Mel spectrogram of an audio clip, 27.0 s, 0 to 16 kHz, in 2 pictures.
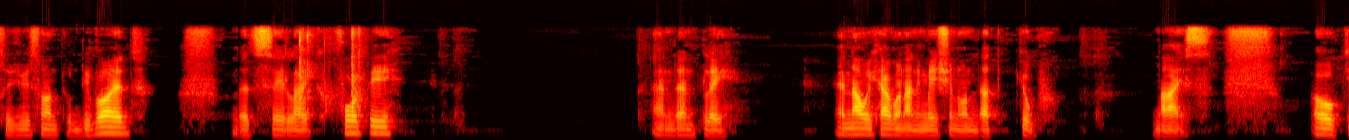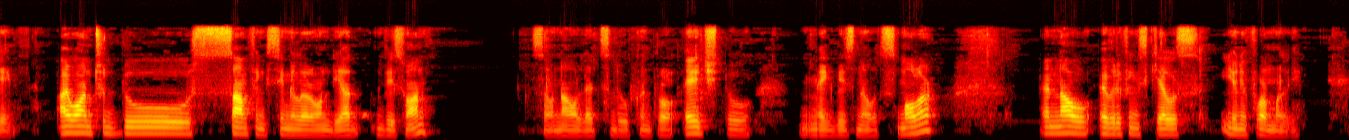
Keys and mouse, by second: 0.2 click, 2.9 KP_4, 3.1 KP_0, 3.4 Return, 4.2 space, 6.2 space, 10.7 space, 11.6 click, 12.4 click, 12.9 middle click, 15.4 click, 18.5 click, 19.2 shift+click, 20.2 ctrl+h, 21.1 click, 21.8 click, 22.7 middle click, 23.3 space, 25.2 space, 26.0 middle click, 26.7 click.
